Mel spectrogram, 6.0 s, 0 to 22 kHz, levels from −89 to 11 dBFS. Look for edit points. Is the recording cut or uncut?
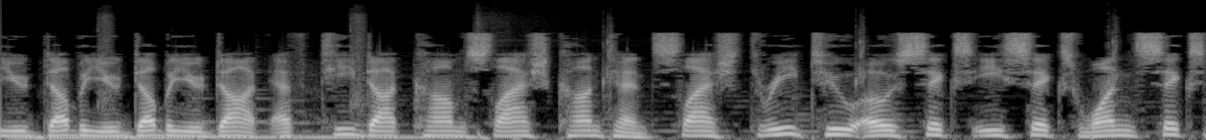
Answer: uncut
